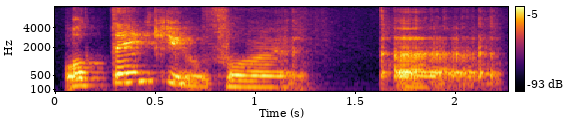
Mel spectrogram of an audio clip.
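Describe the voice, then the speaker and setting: A woman in her twenties with a lowish voice, chatting unhurriedly on a live fan stream. She is a Croatian native speaker who laughs easily and answers viewer comments as they come in. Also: huge pitch swings, slow, vocal fry, warm tone. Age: 20s. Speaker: fan panel host. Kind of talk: casual live watch-along chat.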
